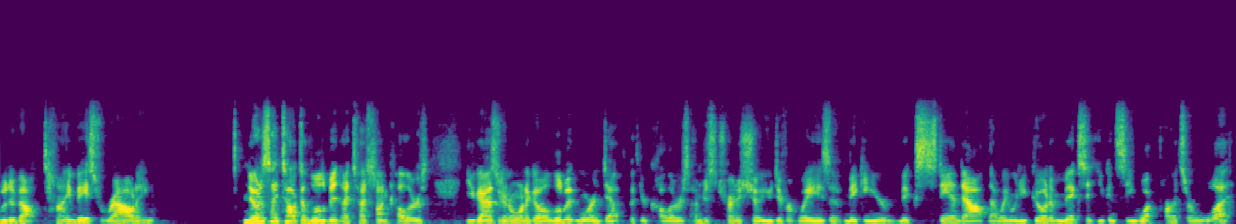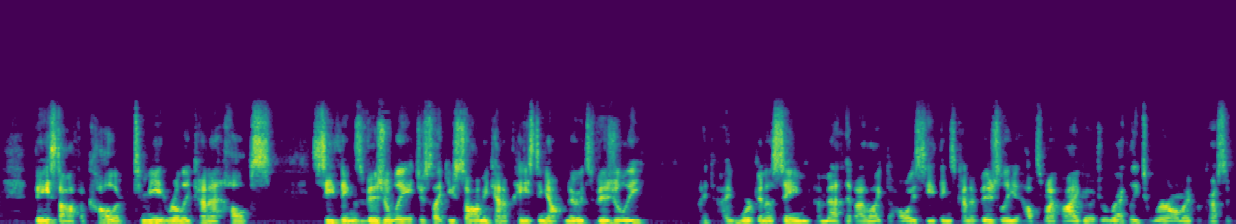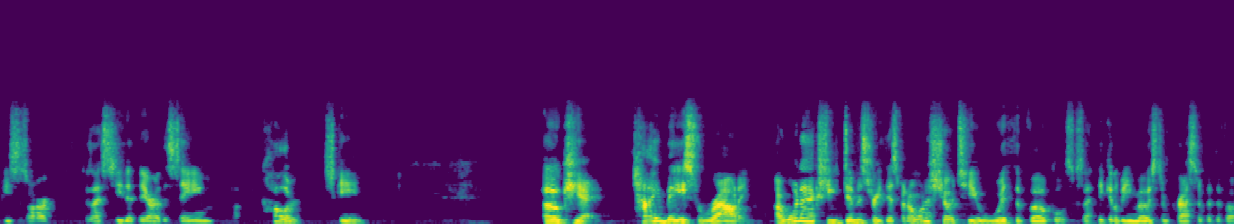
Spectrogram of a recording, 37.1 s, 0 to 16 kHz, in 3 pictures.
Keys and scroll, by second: 16.9 super+=, 18.9 super+=.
